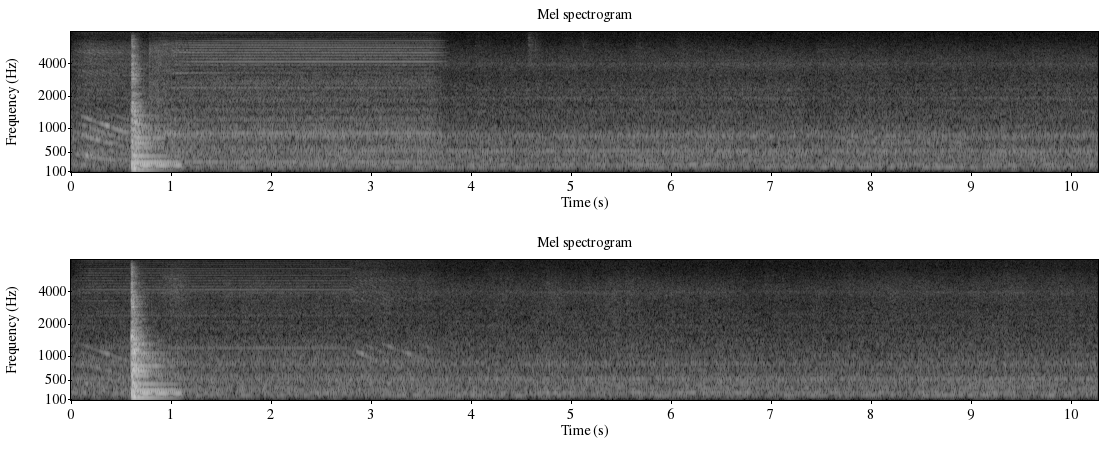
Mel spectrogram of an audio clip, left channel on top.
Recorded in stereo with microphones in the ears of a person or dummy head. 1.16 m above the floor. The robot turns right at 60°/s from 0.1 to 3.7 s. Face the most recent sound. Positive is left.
turn(degrees=70)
